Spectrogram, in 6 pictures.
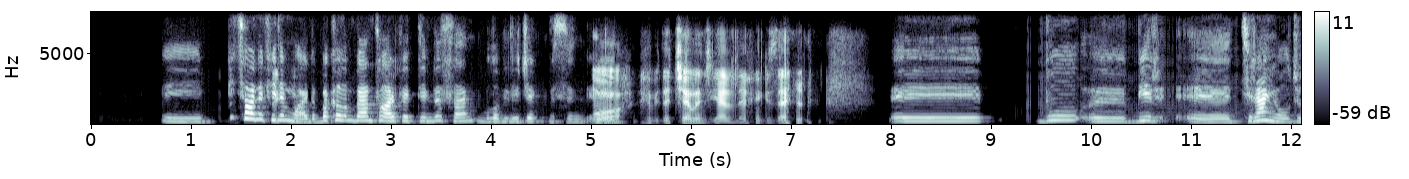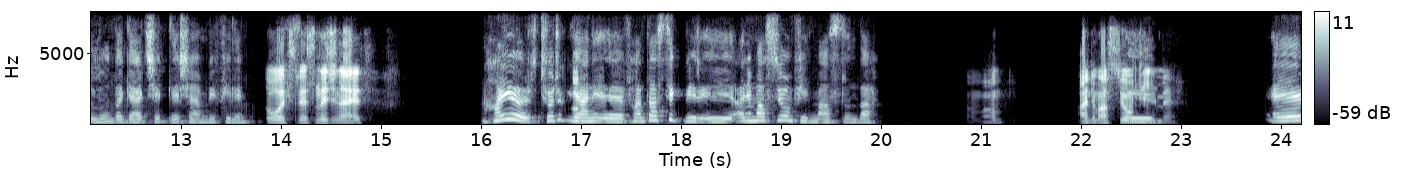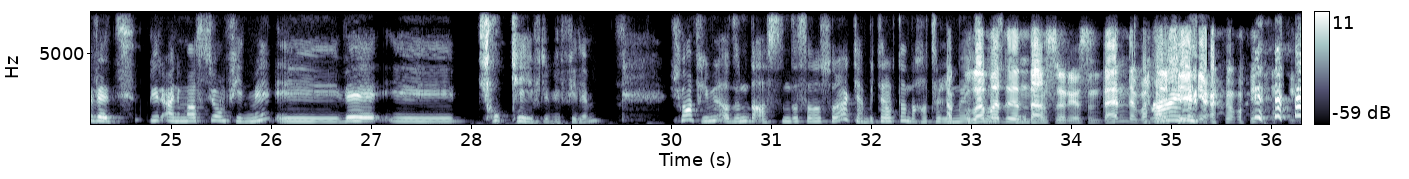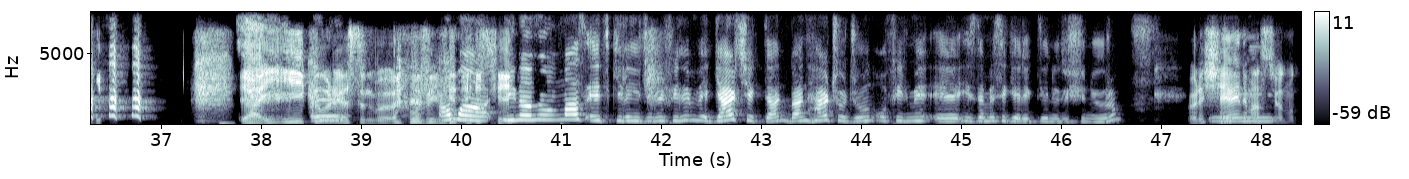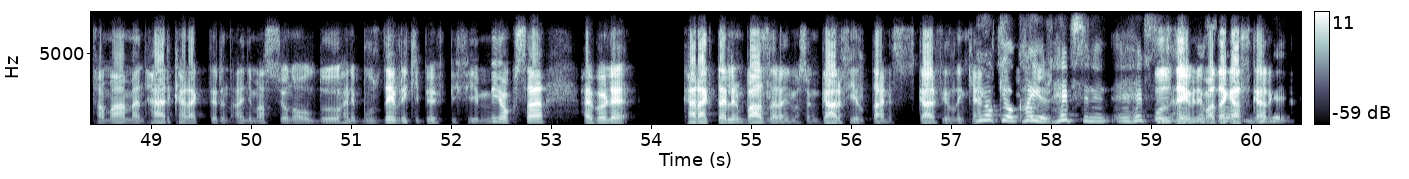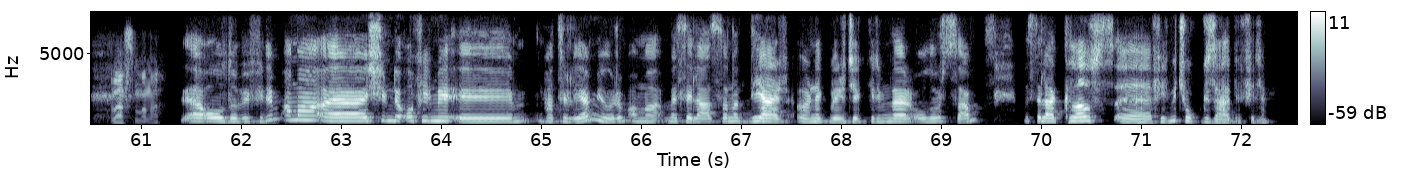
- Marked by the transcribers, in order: unintelligible speech; tapping; chuckle; in English: "challenge"; other background noise; laughing while speaking: "güzel"; chuckle; laughing while speaking: "bana şey"; unintelligible speech; laugh; laughing while speaking: "bilmediğin şeyi"
- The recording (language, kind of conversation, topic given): Turkish, podcast, Hafta sonu aile rutinleriniz genelde nasıl şekillenir?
